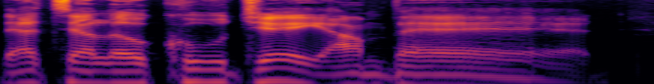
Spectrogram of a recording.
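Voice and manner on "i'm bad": put-on old-style radio announcer delivery. Redoing the line from his old radio show: imitating his old radio DJ voice. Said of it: "if I try to do that voice that I'm doing there".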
